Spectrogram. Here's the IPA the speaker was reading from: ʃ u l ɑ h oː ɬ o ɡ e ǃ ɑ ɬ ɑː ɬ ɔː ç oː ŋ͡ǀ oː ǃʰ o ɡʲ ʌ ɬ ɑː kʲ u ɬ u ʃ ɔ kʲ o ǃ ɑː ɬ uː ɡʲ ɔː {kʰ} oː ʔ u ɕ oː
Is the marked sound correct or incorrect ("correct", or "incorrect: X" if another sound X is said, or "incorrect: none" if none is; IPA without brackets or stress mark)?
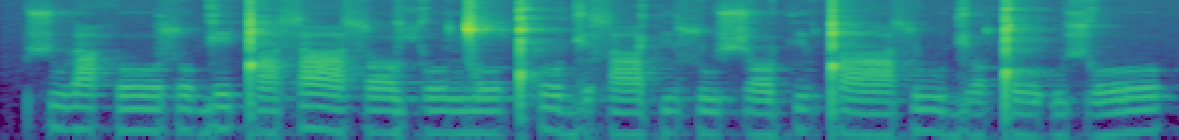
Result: incorrect: ǃ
